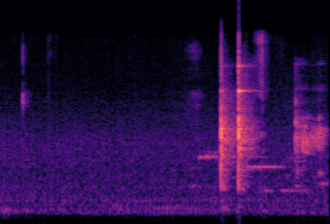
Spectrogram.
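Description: Small ceramic bowls clinking against each other on the counter: a quiet start, then two sharp ringing clinks close together about three seconds in, and a softer knock near the end.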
